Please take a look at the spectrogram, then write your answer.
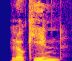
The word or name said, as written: log-in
